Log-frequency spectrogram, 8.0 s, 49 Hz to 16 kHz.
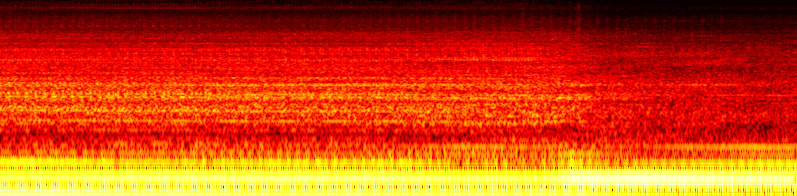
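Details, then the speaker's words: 2008 Mazdaspeed 3 turbo petrol, first start after installing CorkSport high-pressure fuel pump internals, pump primed and checked for leaks: smooth, deep, even idle with no ticking, knocking or stumble, holding speed steadily; sounds good, engine healthy. "let's try to fire her up if I burn my house down tell my wife I love her [Applause] well she sounds good"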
